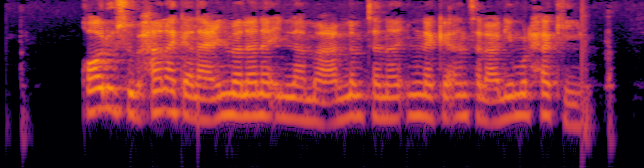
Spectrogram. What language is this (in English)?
Arabic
